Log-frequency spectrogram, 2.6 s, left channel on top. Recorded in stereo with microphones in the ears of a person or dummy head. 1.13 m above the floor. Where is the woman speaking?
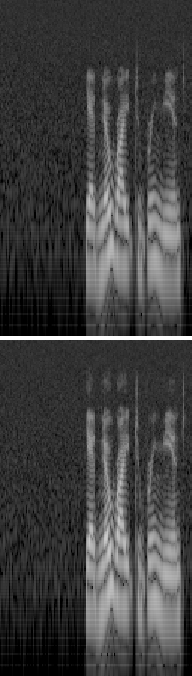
25° right (ahead or behind).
